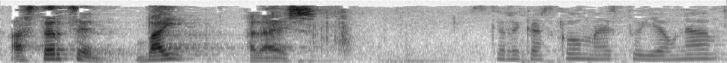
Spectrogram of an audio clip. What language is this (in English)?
Basque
